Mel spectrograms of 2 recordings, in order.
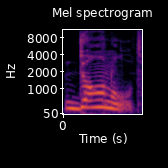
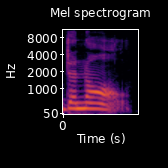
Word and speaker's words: Donal: Not Donald, mind you. There's no D at the end, so it's pronounced Denal.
